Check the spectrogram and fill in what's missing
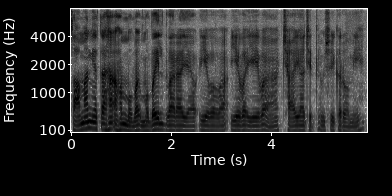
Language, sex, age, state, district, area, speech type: Sanskrit, male, 45-60, Karnataka, Bangalore Urban, urban, spontaneous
